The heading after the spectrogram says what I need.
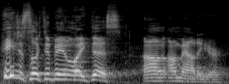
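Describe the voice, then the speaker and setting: A man from New Jersey with a New Jersey accent doing a brash, profane stand-up set, singing and shouting bits on a comedy club stage. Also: high voice, sing-song, brisk, heavy background noise. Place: comedy club stage before a laughing audience. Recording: live club crowd audible.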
